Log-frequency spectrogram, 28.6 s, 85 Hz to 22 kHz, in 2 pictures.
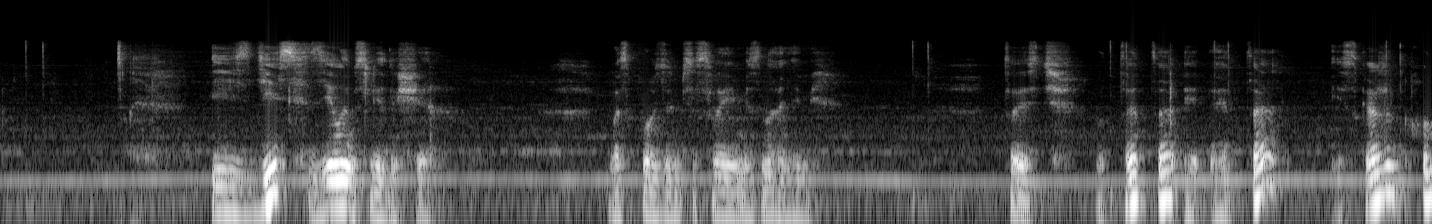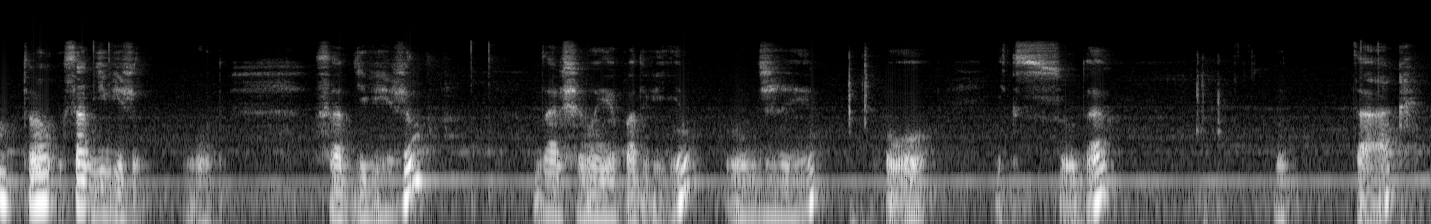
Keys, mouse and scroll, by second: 0.2-3.2 drag, 9.1-13.9 drag, 13.9-19.1 right drag, 19.1-22.0 drag, 22.8 g.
